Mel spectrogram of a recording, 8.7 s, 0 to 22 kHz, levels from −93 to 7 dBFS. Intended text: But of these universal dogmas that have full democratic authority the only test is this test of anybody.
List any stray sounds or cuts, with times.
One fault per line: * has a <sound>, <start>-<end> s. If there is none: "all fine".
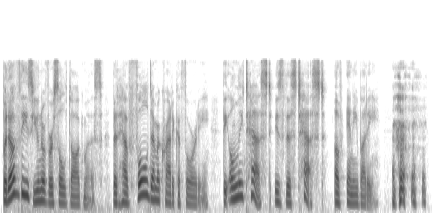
* has a laugh, 7.8-8.5 s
